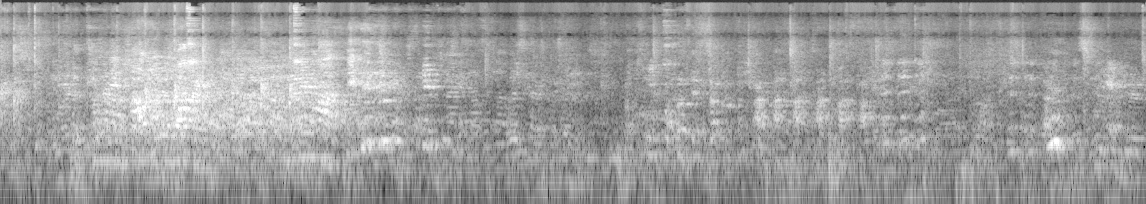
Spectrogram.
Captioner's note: giggle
